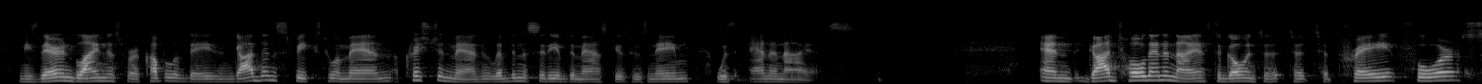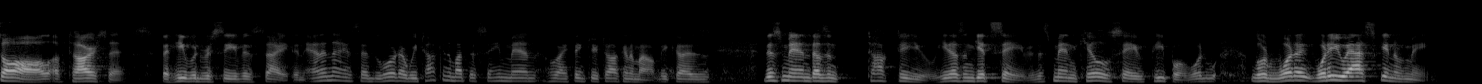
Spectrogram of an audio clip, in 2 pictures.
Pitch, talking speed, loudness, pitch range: 145 Hz, 190 wpm, -35 LUFS, 130-165 Hz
